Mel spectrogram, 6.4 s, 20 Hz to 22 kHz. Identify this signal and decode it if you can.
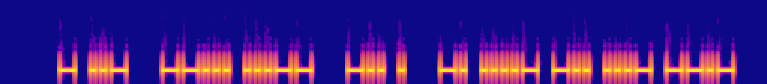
Morse code, heard as a keyed tone, about 28 wpm, 700 Hz. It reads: TU 73 DE N4DVQ
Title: Common QSO Phrases Encore 28wpm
